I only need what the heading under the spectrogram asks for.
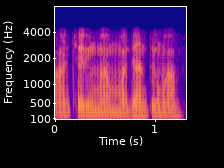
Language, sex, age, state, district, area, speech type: Tamil, male, 30-45, Tamil Nadu, Chengalpattu, rural, conversation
